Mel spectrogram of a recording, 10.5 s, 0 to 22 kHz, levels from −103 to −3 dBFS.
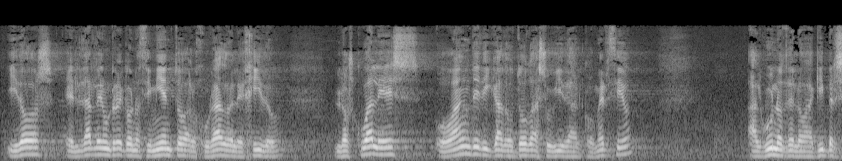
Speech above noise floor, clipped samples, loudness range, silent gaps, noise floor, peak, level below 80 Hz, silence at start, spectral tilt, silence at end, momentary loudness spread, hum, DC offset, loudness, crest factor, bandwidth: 28 dB; under 0.1%; 4 LU; none; -52 dBFS; -4 dBFS; -60 dBFS; 0.1 s; -3.5 dB/octave; 0 s; 11 LU; none; under 0.1%; -23 LUFS; 20 dB; 11.5 kHz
